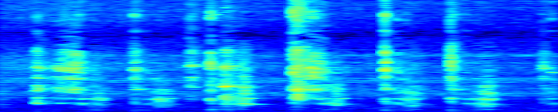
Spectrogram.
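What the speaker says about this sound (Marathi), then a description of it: "हे सगळं मसाला मी याच्यामध्ये मिक्स करून घेत आहे." Masala is stirred into hot oil in a pan for a dhaba-style paneer curry, a spoon scraping in repeated quick strokes over a soft steady sizzle, close and fairly quiet, with no talking.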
